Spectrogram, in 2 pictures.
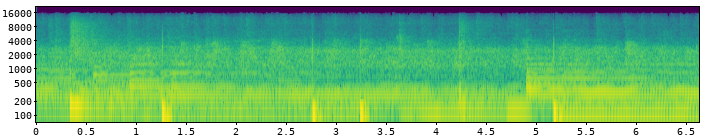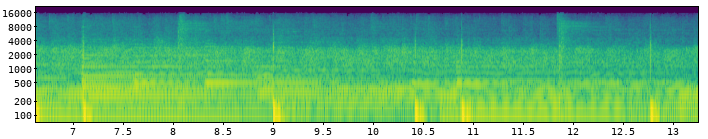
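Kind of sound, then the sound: crowd, audience applauding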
